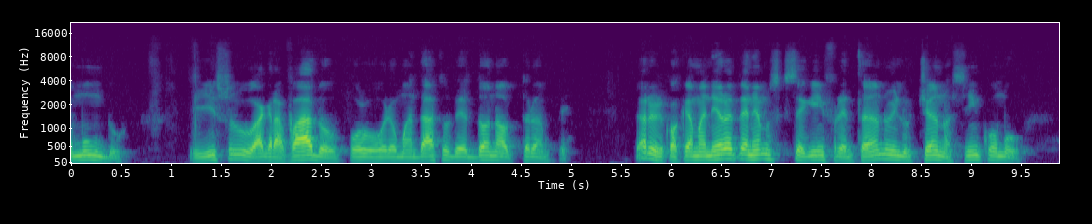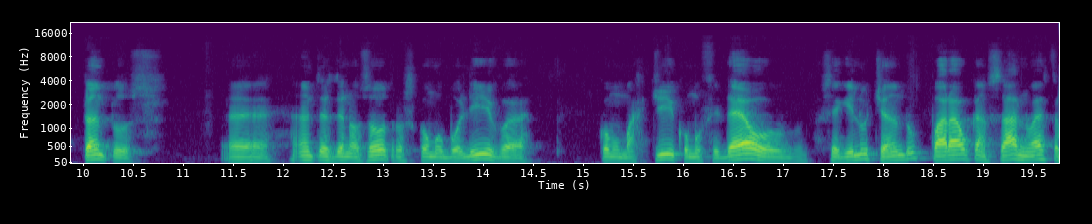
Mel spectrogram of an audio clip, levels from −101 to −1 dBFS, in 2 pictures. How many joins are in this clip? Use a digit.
0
